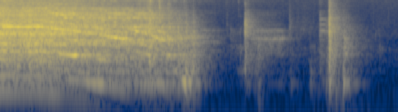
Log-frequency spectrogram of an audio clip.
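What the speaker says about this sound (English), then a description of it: "I am going to just smash up this bit of garlic." A blender smashing a clove of garlic for a herbed mayo, a loud steady whirring grind for about two seconds, then two short bursts as the motor is pulsed again.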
